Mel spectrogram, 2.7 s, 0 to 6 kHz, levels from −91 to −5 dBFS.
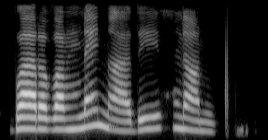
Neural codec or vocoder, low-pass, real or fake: codec, 16 kHz, 1 kbps, X-Codec, HuBERT features, trained on balanced general audio; 5.4 kHz; fake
